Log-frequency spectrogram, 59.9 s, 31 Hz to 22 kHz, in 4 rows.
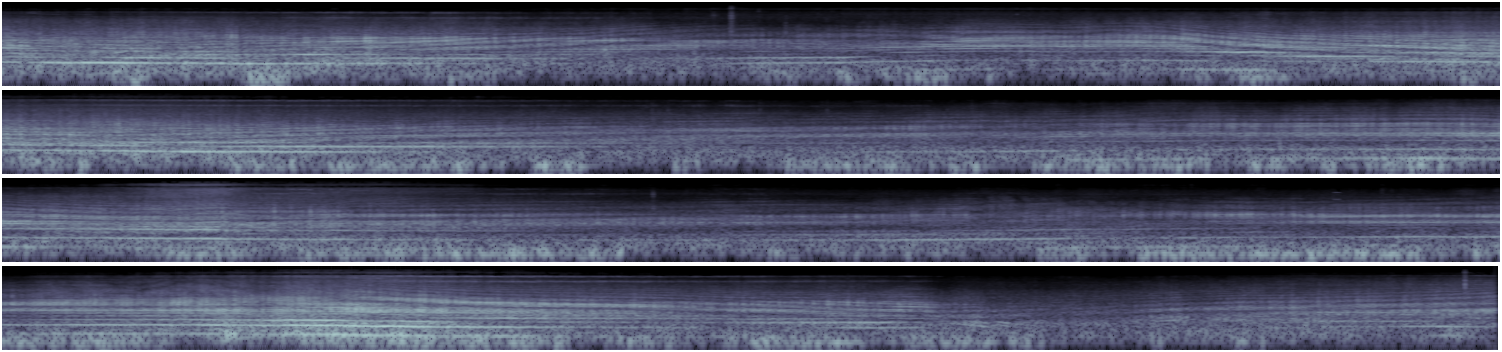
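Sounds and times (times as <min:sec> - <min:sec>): model airplane motor droning: 0:00.0 - 0:59.9.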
